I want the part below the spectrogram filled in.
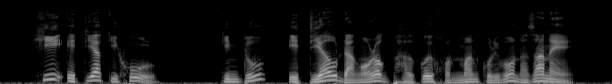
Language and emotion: Assamese, disgusted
